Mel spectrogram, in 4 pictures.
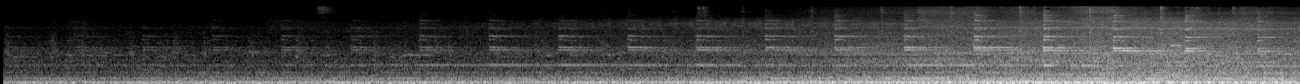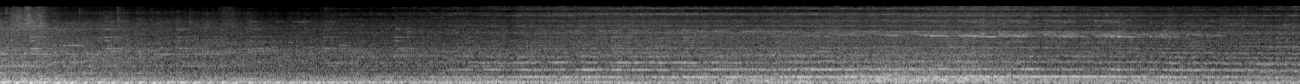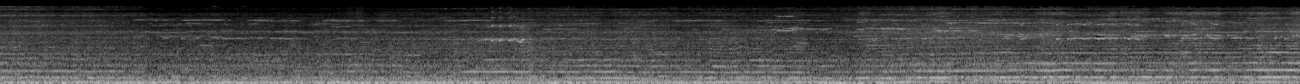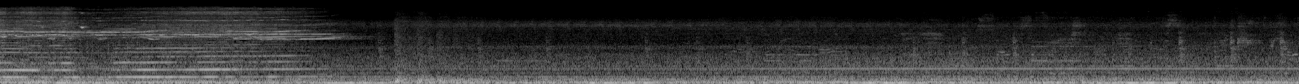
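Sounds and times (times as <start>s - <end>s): train engine and wheels rumbling: 0.0s - 51.9s
locomotive bell ringing: 0.8s - 25.3s
high squealing tones: 16.0s - 42.6s.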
